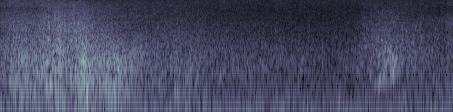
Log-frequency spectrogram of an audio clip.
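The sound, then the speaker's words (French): Ocean waves break in two soft, hissing surges, one near the start and one near the end, with a gentle wash of water between them. “le mouvement d'eau et la génération de vagues qui va faire que ça va produire un son spécifique en fonction de chaque vague.”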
